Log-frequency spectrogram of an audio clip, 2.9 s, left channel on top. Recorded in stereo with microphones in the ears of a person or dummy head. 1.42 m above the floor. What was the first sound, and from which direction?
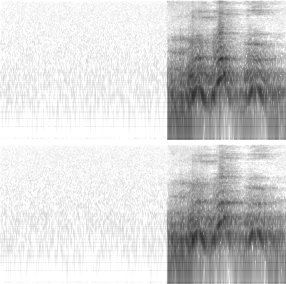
A dog barking, 20° left (ahead or behind).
